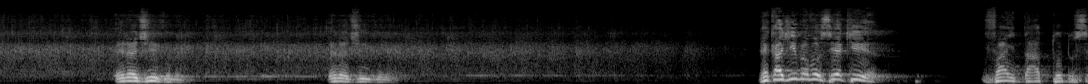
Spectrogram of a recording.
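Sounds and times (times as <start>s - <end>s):
audience applauding: 0.0s - 8.0s
speech: 1.1s - 2.0s, 3.3s - 4.1s, 7.6s - 8.9s, 9.8s - 10.8s.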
